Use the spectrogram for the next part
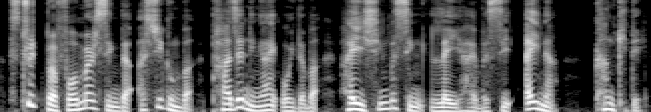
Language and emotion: Manipuri, surprised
